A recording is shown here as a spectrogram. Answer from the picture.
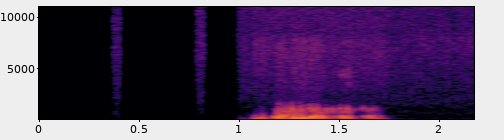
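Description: An otherwise silent video-call line, broken about a second in by a brief, muffled, low grumbling sound lasting under a second.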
